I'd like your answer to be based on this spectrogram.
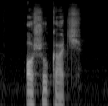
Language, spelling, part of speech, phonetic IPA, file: Polish, oszukać, verb, [ɔˈʃukat͡ɕ], Pl-oszukać.ogg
